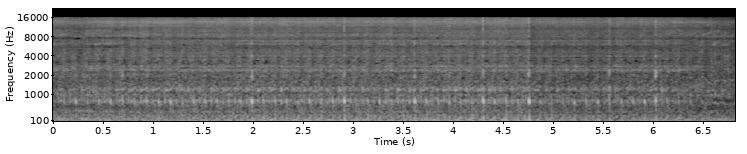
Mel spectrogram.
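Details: Suzuki Samurai under rebuild, new fuel pump fitted, ignition just connected: on starting it runs rough with an uneven, lumpy idle and light, quick ticking, attributed to the rocker arms not yet being adjusted.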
